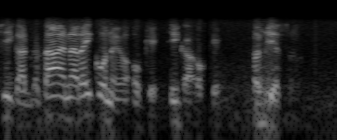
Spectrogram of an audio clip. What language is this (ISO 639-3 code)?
snd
